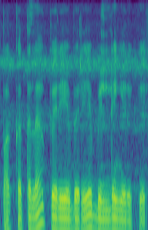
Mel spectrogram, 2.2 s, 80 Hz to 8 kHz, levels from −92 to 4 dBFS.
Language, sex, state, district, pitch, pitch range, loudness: Tamil, male, Tamil Nadu, Nilgiris, 100 Hz, 95-105 Hz, -15 LUFS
